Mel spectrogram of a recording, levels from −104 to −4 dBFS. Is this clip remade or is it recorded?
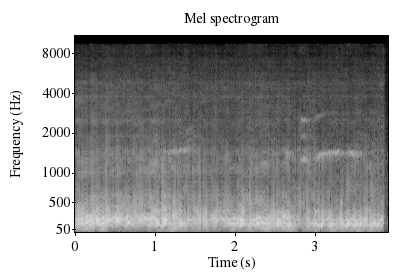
remade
